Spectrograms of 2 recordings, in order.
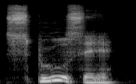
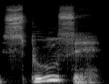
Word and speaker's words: spøgelse: Another correction since recording this episode, I have now looked up the proper pronunciation of the Danish word for ghost, and it is spulse but it's spelled S P O the line through a G E L S E, but it is said Spoolse.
